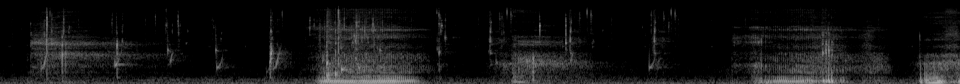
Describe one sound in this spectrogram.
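A man snores loudly in his sleep.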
